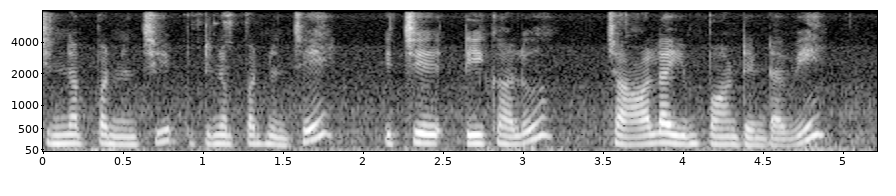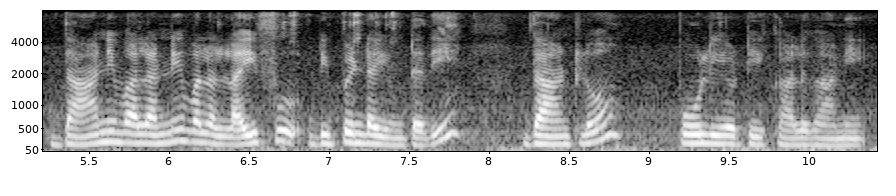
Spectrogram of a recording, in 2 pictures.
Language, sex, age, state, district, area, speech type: Telugu, female, 45-60, Telangana, Sangareddy, urban, spontaneous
